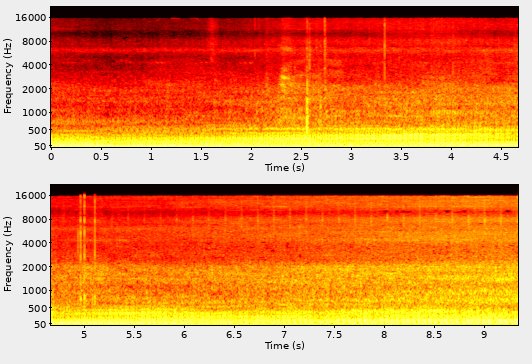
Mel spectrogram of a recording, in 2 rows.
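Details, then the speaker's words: Jeep Cherokee XJ, original engine at 230,000 miles, just started: smooth, steady purring idle with no lifter ticks or knocking; the engine sounds solid. Normal idle. "listen to that baby purr nice and smooth not bad for 230,000 miles no lifter ticks no knocking no nothing"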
